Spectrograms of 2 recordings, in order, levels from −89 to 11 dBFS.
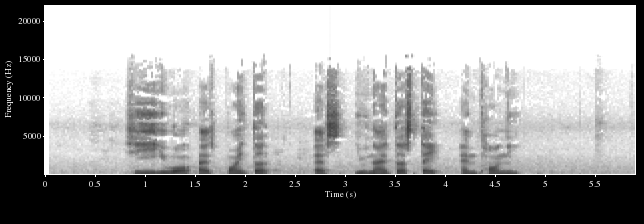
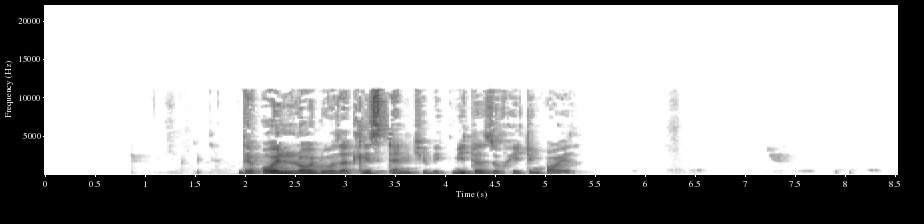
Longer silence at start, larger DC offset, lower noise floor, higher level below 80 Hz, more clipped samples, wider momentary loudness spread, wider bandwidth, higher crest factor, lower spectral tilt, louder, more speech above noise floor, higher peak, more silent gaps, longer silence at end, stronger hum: second, 0.8 s vs 1.95 s; neither; second, -54 dBFS vs under -90 dBFS; first, -54 dBFS vs -66 dBFS; neither; second, 10 LU vs 16 LU; first, 15.5 kHz vs 11.5 kHz; about the same, 22 dB vs 24 dB; about the same, -3.5 dB/octave vs -4.5 dB/octave; about the same, -19 LUFS vs -21 LUFS; second, 35 dB vs over 70 dB; about the same, 0 dBFS vs 0 dBFS; neither; second, 1.2 s vs 3.25 s; neither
